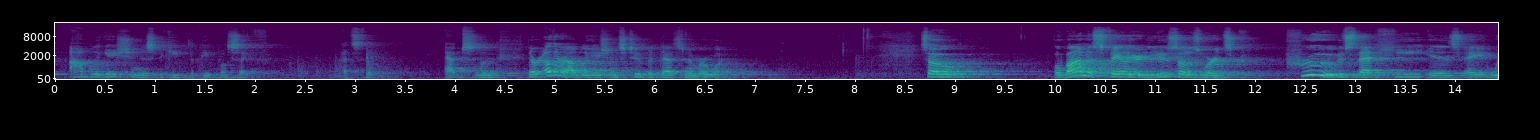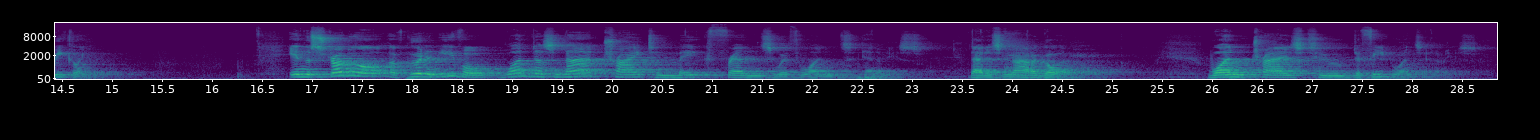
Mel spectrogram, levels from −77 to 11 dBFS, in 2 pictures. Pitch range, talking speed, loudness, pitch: 140-185 Hz, 125 wpm, -26 LUFS, 155 Hz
